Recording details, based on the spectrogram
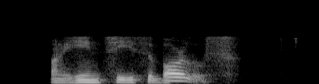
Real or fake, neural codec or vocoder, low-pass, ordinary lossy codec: fake; codec, 16 kHz, 0.5 kbps, X-Codec, WavLM features, trained on Multilingual LibriSpeech; 3.6 kHz; MP3, 32 kbps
